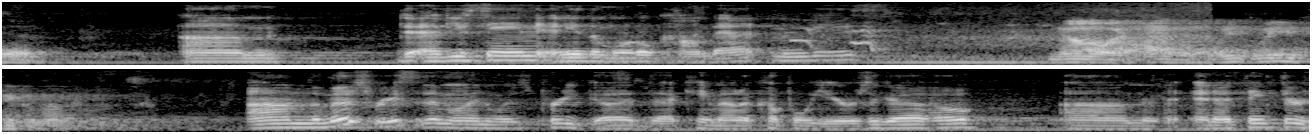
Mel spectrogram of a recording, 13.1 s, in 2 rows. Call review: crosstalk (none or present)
none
